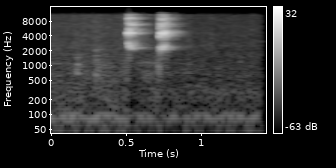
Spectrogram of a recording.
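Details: Pet rosy-faced lovebird uttering two loud, raspy, buzzy chirps a quarter second apart against quiet low background noise.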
